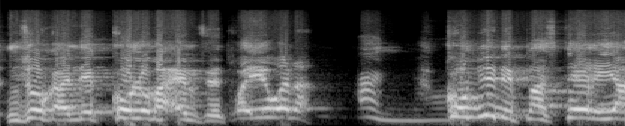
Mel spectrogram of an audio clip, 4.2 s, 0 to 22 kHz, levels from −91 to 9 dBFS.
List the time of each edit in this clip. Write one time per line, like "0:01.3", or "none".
none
